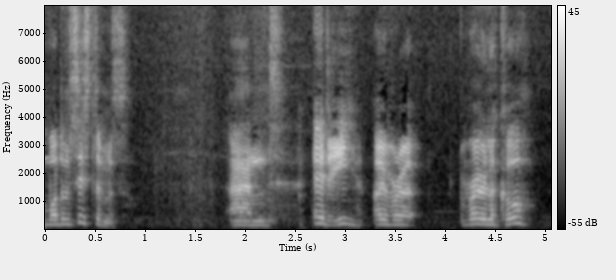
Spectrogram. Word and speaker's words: RollerXcore: systems and Eddie over roller cor with a silent X in the middle uh put a VR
